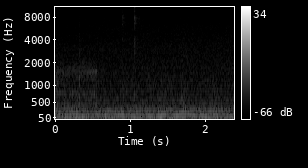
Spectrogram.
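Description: Two quick computer mouse clicks about a second in, over a faint steady low hum.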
